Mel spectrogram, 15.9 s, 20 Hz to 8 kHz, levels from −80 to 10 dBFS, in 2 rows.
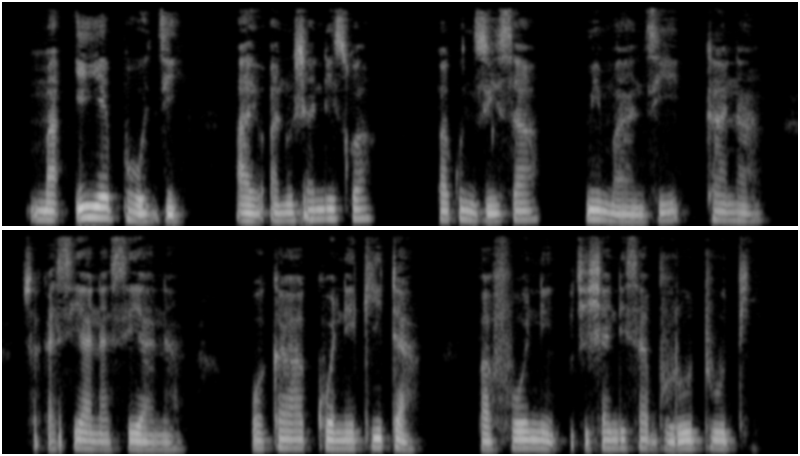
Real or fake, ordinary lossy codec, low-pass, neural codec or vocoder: real; MP3, 48 kbps; 7.2 kHz; none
